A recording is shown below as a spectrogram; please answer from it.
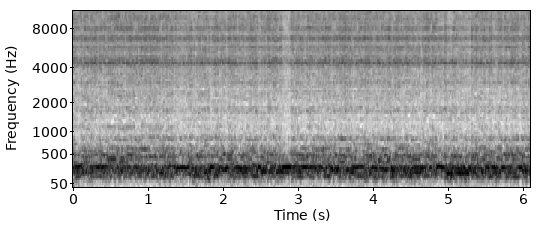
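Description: Electric guitar (a Stratocaster) played through a death metal distortion pedal, with the low E string tuned down to B: a continuous run of heavy distorted riffing with no breaks.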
